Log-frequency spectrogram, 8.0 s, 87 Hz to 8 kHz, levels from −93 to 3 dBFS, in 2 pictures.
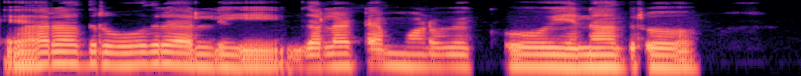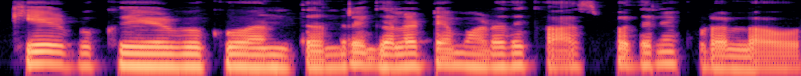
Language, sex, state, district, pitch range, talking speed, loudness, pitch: Kannada, female, Karnataka, Bellary, 155-175 Hz, 110 wpm, -16 LUFS, 165 Hz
